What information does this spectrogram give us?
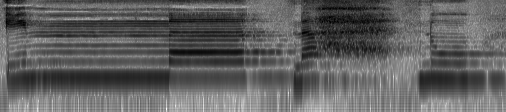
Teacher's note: Inna, nun bertasdid, dengung dulu baru panjang.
